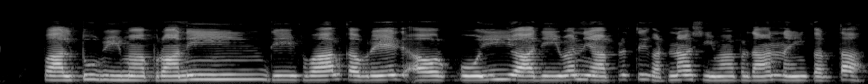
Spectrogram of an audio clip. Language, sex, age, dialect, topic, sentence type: Hindi, female, 31-35, Awadhi Bundeli, banking, statement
